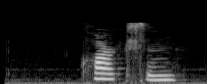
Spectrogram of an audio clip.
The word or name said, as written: clarkson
